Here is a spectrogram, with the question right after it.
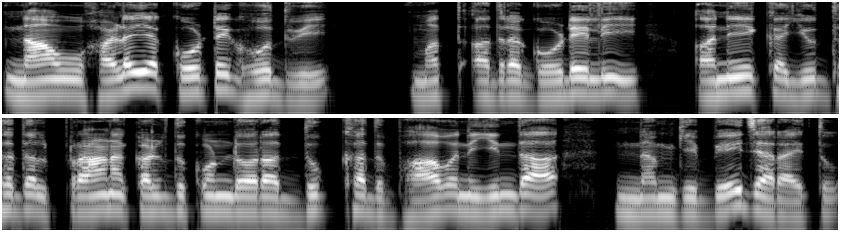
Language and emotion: Kannada, sad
